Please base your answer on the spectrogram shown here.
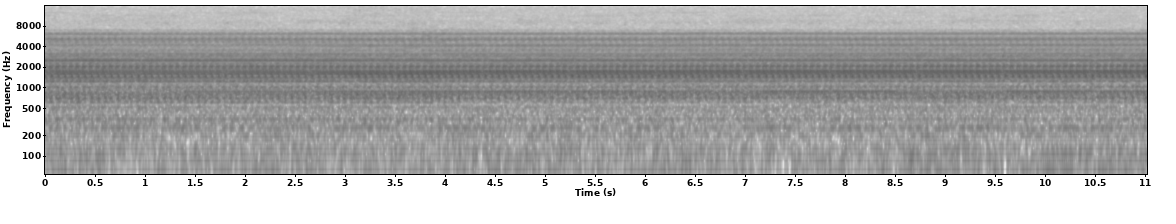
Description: Philips 1.5T MRI sounds filmed inside the scan room. Enjoy the rhythmic sounds of magnetic resonance imaging with this latest video request.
